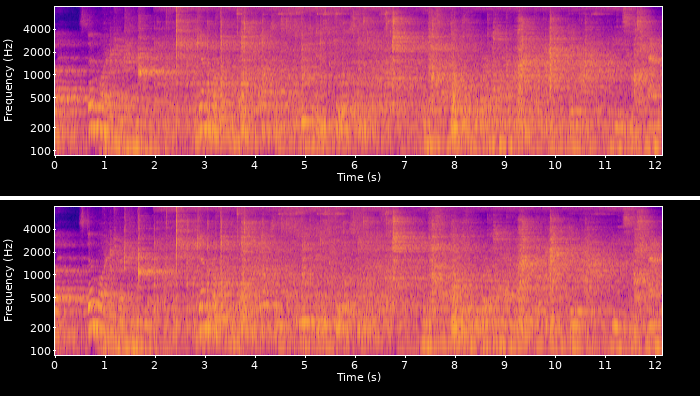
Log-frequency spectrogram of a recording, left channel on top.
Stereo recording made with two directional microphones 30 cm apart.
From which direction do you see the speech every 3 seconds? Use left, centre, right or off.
right, centre, left, left.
